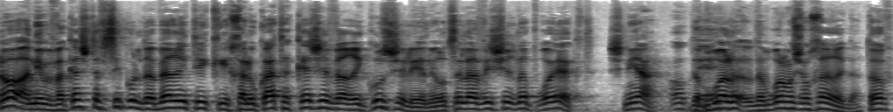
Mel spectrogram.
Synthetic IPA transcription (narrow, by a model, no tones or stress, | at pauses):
lo̞anime̞vakeʃet̪afsikuled̪abe̞ʁit̪ikiχalukat̪hake̞ʃeveaʁikuzʃe̞lianiʁot͡selehaviʃiʁlepʁo̞jekt̪ʃniad̪abʁuald̪abʁualmaʃuaχeʁːeɡa̰t̪o̞v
